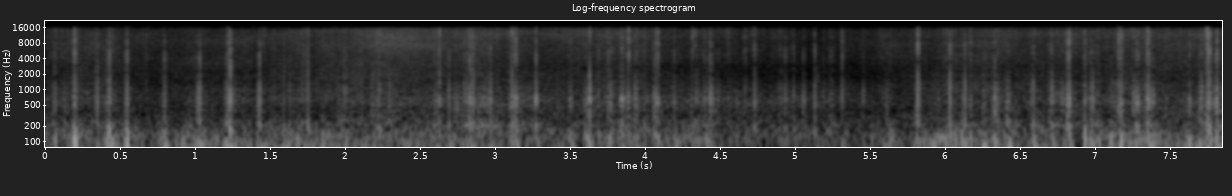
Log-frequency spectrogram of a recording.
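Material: Plastic.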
